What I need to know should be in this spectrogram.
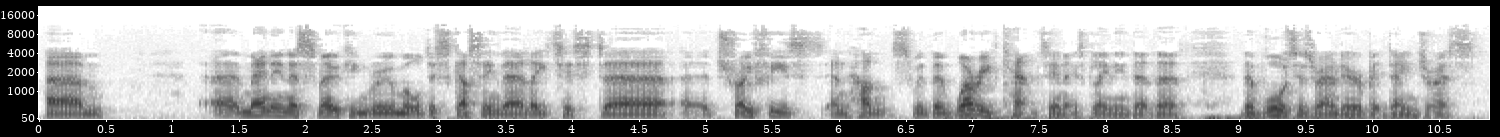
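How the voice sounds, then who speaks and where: Low-voiced man, halting podcast host. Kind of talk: casual film discussion.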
